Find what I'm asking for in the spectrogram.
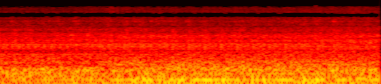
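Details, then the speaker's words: Range Rover, first start with the exhaust and particulate-filter system fully reconnected after six weeks of repair; engine still in running-in; a little smoke. Deep, steady diesel idle with an even throb, full low exhaust note, no knocking or misses. "Prima pornire cu sistemul de evacuare complet legat am scos un pic de fum se aude interesant mai gros decât"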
